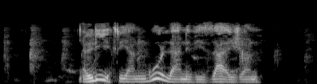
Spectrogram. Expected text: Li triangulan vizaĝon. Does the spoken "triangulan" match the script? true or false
true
